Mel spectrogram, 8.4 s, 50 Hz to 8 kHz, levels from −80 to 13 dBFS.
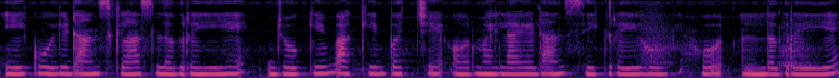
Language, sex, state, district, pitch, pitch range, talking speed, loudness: Hindi, female, Bihar, Gopalganj, 230 Hz, 225-240 Hz, 150 wpm, -32 LUFS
